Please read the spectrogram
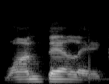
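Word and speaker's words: Wan'Dale: I think Matt Corral or Wandele. Did I say that right? – Wandele, correct.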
